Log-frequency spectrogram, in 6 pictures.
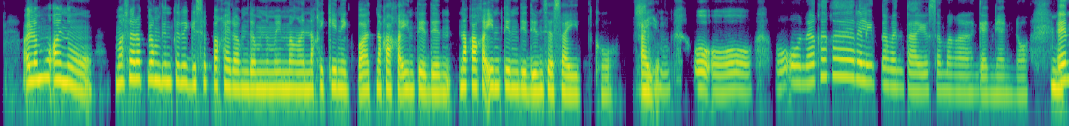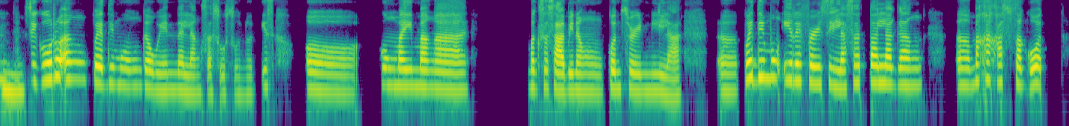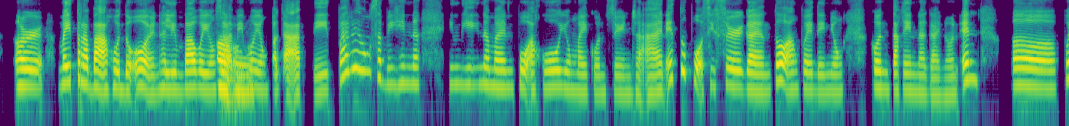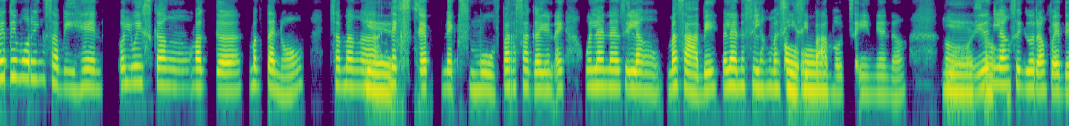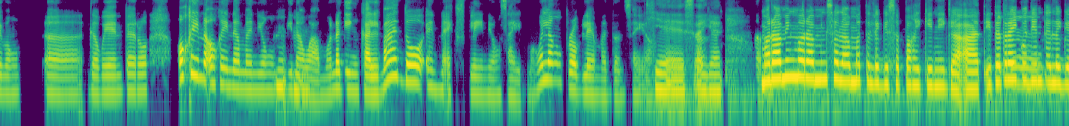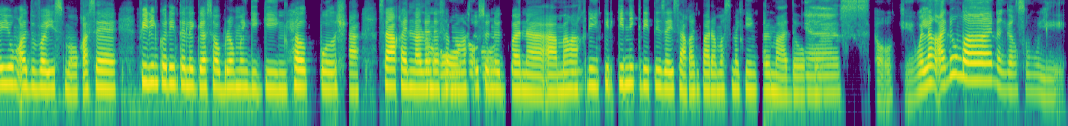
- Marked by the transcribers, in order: other background noise; chuckle; tapping; fan
- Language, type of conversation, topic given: Filipino, advice, Paano ko mauunawaan ang kritisismo at makapagtanong nang mahinahon nang hindi nagiging mapagtanggol?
